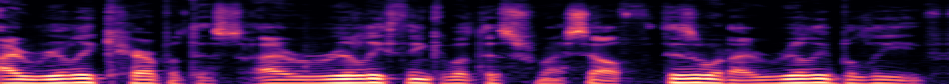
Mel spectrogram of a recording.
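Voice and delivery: ordinary talk, nothing marked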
